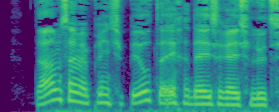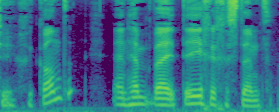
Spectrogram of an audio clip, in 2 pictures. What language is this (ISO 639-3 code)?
nld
